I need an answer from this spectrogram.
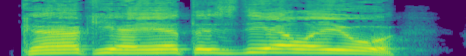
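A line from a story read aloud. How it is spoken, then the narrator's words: Near shout. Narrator (Russian): хотел было закричать он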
